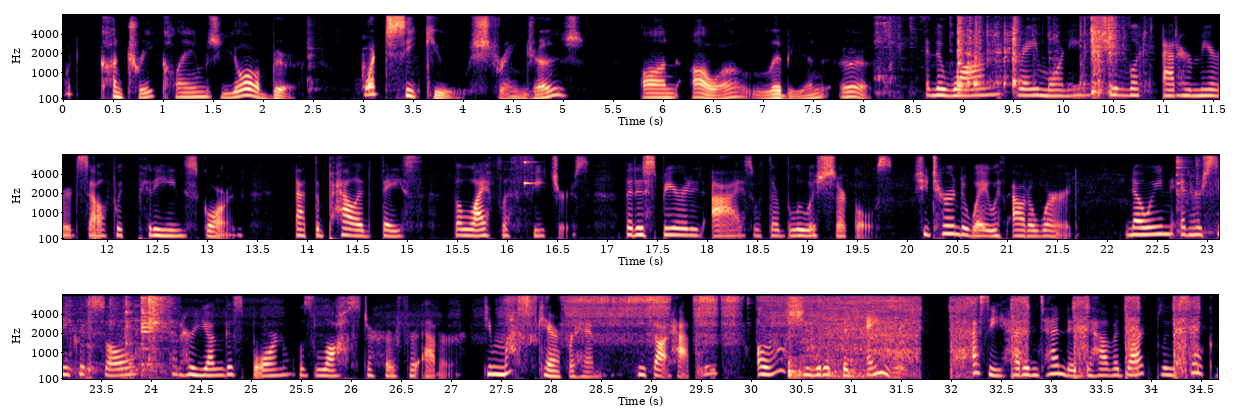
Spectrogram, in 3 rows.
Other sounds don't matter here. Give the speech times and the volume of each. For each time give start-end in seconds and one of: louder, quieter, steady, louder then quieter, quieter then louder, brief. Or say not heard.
0.0-2.3 brief
3.0-5.2 brief
5.8-34.6 steady.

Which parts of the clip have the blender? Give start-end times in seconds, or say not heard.
not heard.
